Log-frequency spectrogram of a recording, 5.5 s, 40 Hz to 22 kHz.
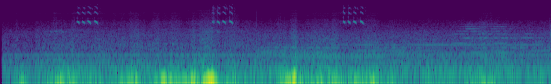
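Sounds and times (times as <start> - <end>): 
cricket chirping: 0.8 - 1.0, 2.0 - 2.4, 3.4 - 3.8.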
